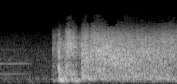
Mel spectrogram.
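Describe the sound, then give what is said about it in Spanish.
Heavy gunfire tears through a room in a 1974 mafia crime film scene. After a quiet start, a loud blast breaks in suddenly and becomes a dense, sustained roar of shots. “Los disparos destrozan la habitación.”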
